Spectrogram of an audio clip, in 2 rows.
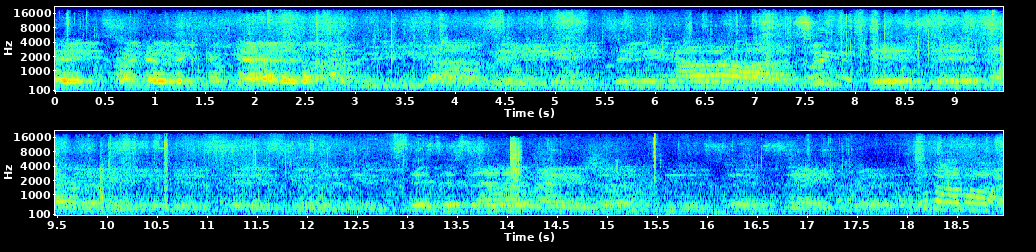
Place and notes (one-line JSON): {"title": "Occupy Vienna, Heldenplatz", "date": "2011-10-15 12:30:00", "description": "100 people singing together on Heldenplatz.", "latitude": "48.21", "longitude": "16.36", "altitude": "177", "timezone": "Europe/Vienna"}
